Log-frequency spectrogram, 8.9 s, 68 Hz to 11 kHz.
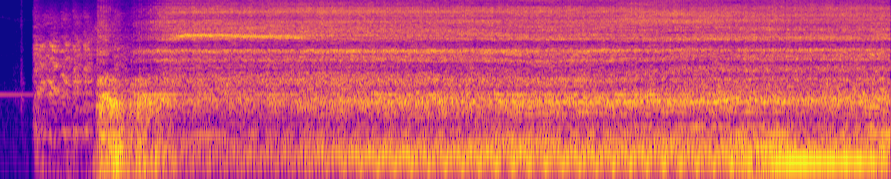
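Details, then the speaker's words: GMC Duramax 2500 diesel with an 80 hp tune and a 5-inch straight-pipe exhaust (muffler deleted): it cranks and catches into a loud, steady idle with revs, and a high turbo whistle sets in early. Normal turbo spool. "yep hear that turbo yep i love the sound of a turbo if you can't hear a turbo you don't even really have a diesel"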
